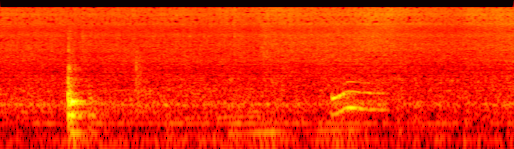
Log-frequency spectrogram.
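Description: Chopped sausage, bacon, onion and banana sizzling steadily as they fry in a pan on a gas hob, stirred with a spatula. A single sharp knock about a second in.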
